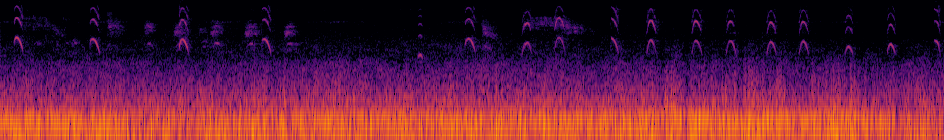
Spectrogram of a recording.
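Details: Freshly hatched kingfisher chicks receiving black insects call with quick peaked chirps in an uneven stream that grows denser toward the end, over loud low-pitched rumbling.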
